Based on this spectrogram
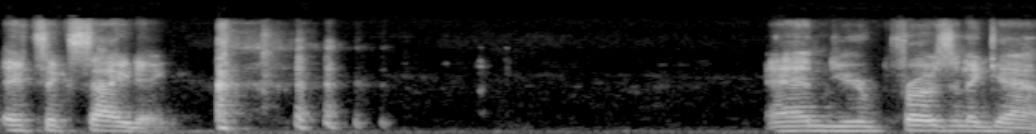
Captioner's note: laugh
